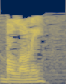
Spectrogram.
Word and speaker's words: Bologna: Why do Americans pronounce that baloney? Is that... – It's an Oscar Mayer thing. – But, I mean, is that... Why do we do that in this country? Why do we take the word B-O-L-O-G-N-A and pronounce it baloney? – We used to call it Bologna when I was younger.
